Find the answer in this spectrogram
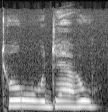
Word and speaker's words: ترجع: And ترجع, the ra here is sakina and it's preceded by a letter with dhamma, as you can see, so ترجع. This is for case number 2.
